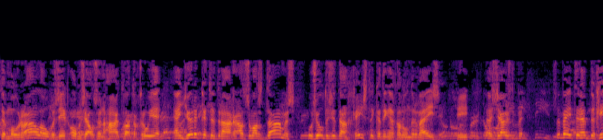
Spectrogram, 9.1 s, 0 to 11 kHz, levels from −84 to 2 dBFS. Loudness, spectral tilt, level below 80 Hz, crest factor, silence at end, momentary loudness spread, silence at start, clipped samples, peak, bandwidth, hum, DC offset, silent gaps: -25 LUFS; -4.5 dB/octave; -64 dBFS; 16 dB; 0 s; 7 LU; 0 s; under 0.1%; -8 dBFS; 6.6 kHz; none; 0.1%; none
